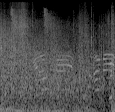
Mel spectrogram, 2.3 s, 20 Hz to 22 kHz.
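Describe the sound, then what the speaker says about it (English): Flak 88 and mortar artillery fire in a Company of Heroes battle, a dense, continuous rumble of distant booms and blasts with scattered whistling shells, under a commentator's voice. "Flak 88 still trying to hit the mortar"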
